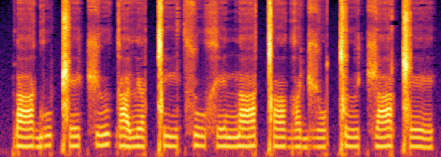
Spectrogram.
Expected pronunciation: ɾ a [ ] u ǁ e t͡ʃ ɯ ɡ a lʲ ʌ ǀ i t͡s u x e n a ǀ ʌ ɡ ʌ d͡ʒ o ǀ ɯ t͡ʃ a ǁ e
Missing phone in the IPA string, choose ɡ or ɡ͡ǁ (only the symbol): ɡ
